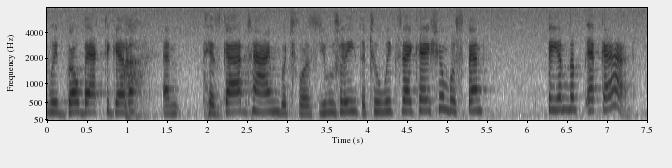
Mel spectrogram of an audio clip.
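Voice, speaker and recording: Pitched high, a woman's voice moves with ordinary pitch variation. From Boston. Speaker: talk show audience member. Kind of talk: casual chat.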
